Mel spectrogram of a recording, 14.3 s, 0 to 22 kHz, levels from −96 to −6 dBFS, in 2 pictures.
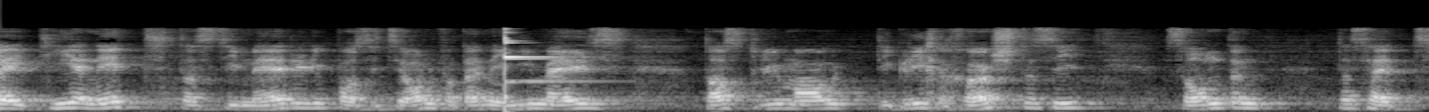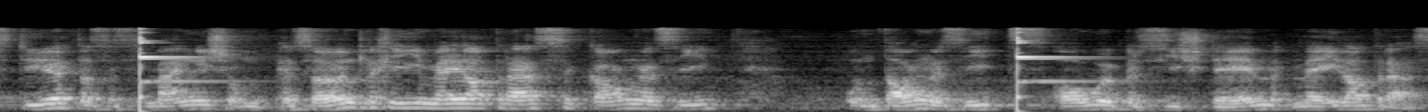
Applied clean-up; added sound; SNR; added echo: none; Tap / Glass; -1 dB; reverberation time 0.3 s.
